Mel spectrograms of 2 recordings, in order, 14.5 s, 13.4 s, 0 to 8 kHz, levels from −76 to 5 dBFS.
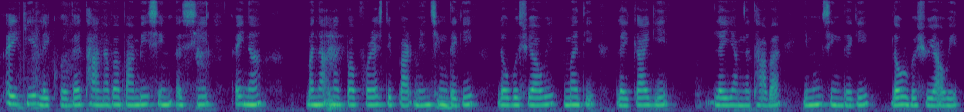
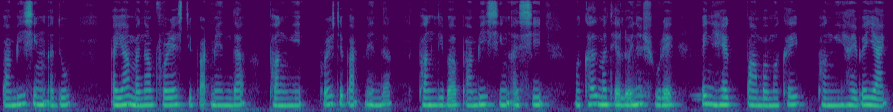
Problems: background sounds at intervals, background conversations at intervals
